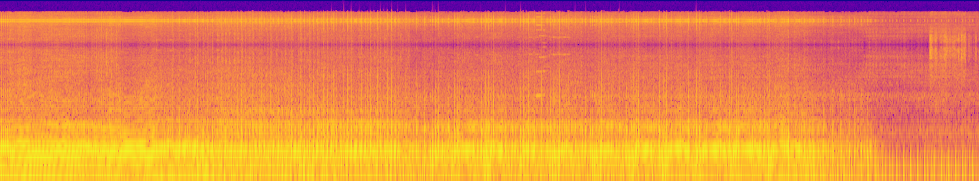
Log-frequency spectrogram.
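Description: ATV engine running at low speed, its pitch rising and falling over the first few seconds, then holding steady before dropping to a quieter idle near the end.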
